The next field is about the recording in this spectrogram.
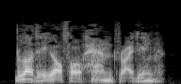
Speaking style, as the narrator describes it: Arganda grumbled

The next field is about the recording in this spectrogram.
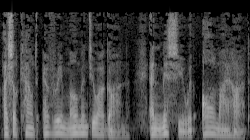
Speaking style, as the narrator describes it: she said softly, her eyes liquid

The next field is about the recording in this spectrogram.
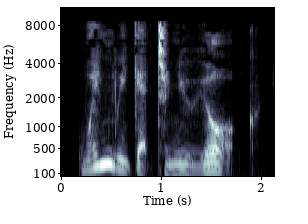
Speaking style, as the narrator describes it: he whispered, bending to speak in her ear

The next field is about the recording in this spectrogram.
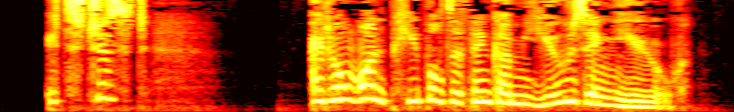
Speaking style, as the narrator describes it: I blurt out

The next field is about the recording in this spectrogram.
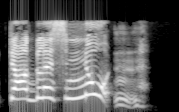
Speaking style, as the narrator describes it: I cried

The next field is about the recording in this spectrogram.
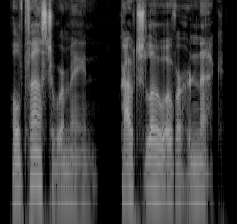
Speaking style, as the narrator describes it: said roughly

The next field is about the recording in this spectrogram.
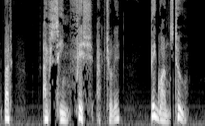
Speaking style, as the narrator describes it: He lowered his voice now, added

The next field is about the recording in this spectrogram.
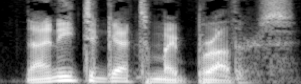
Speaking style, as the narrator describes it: growled

